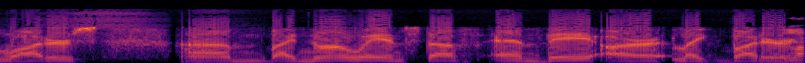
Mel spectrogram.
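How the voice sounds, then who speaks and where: A man's bright, sharp, fairly low voice, very slow, with fairly even intonation. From Canada. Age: 70s. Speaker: radio co-host, restaurant owner. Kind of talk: casual chat.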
